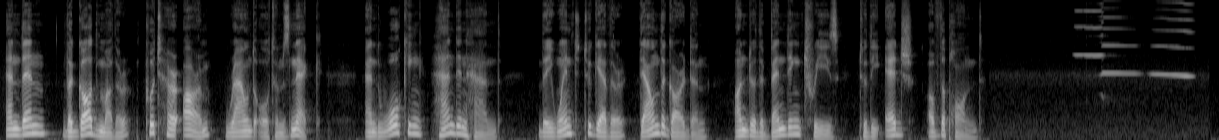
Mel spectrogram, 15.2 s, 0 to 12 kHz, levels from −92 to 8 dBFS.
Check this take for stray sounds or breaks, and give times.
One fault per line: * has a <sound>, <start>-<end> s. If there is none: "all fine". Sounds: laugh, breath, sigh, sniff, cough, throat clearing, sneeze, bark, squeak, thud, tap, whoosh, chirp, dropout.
* has a squeak, 13.4-15.0 s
